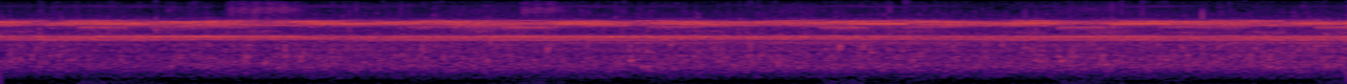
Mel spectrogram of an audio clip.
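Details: A steady, shrill chorus of crickets in a forest trills without pause over the soft rush of a small river.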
